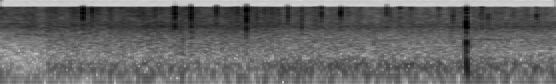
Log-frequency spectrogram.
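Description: A large bonfire of wood and dry palm fronds roars and crackles.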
